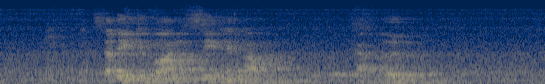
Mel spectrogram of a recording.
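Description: An elderly man reads out through a microphone in a room with some echo.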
